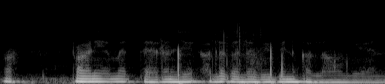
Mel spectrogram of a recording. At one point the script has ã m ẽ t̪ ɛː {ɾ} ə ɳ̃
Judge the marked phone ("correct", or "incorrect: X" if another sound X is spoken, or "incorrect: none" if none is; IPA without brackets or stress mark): correct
